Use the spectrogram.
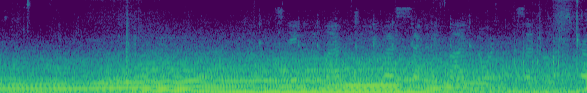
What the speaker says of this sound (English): Truck is coming.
